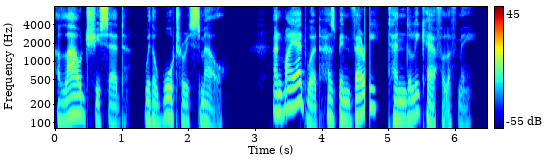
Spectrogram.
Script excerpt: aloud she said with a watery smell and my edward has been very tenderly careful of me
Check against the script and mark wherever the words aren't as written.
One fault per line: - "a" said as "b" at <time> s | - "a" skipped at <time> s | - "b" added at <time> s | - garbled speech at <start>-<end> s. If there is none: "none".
none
